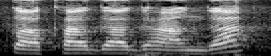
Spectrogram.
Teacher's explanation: क वर्ग में क ख ग घ अंगा, उच्चारण स्थान कंठ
